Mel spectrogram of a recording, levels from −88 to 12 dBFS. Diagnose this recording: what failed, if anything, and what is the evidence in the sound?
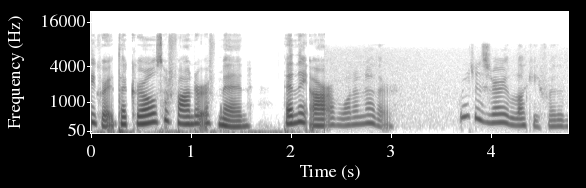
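The whole clip sounds dull and plainly gurgly, with a grainy edge on the speech and upper detail that flickers in and out. That points to a codec-stage problem, likely MP2 compression at around 80 kbps. At that rate, MPEG Layer II has too few bits for its 32 sub-bands, so it drops the upper bands intermittently and quantises the remaining ones coarsely. The result is the plainly audible granular smearing heard here.

At 1.29 s there is a brief burbling glitch that sits on top of the programme and then clears. This is DAB burbling, a transmission-stage fault. Weak reception let a small fraction of a percent of bit errors slip past the error correction into the MP2 stream. The corrupted samples put short blips of noise into single sub-bands before the decoder recovers.

From 2.33 s to the end, the sound abruptly becomes quieter, by about 10 dB, and boxier, with no gap at the change. 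Nothing is audible above 8.2 kHz, and a new noise floor appears about 30 dB below the speech. This is an input switched to a poorer device at the driver or input stage, likely a change to a narrower-band microphone or a headset profile, with its own tone, gain and self-noise.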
